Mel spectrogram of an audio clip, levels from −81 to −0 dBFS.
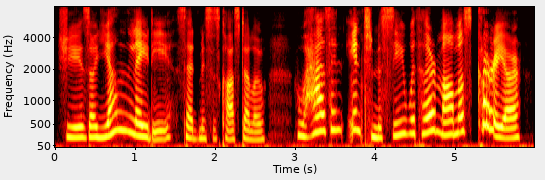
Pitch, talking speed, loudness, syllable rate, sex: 260 Hz, 160 wpm, -18 LUFS, 4.7 syllables/s, female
